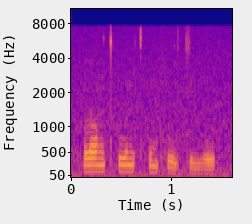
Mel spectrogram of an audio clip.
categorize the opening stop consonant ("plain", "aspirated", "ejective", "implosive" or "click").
aspirated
